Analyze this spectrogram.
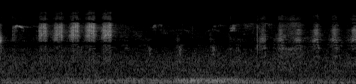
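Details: Eurasian tree sparrow giving a quick run of bright, high chirps in the first second, then softer scattered chirps over a low rumble of background noise.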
